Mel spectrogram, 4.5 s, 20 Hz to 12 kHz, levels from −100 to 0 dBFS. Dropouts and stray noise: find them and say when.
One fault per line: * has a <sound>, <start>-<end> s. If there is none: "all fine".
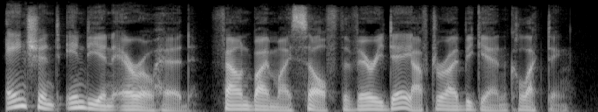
all fine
